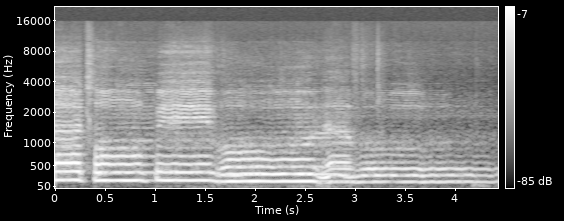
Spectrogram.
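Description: Hymn singing: a slow melody in long, held notes that changes pitch a few times and ends the line on a sustained note.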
